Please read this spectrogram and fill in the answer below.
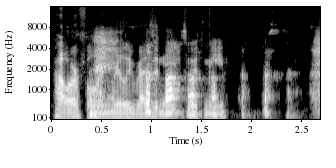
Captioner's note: laughs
